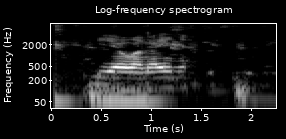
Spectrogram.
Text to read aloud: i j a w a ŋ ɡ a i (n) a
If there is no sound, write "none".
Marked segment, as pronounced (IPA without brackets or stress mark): ɲ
